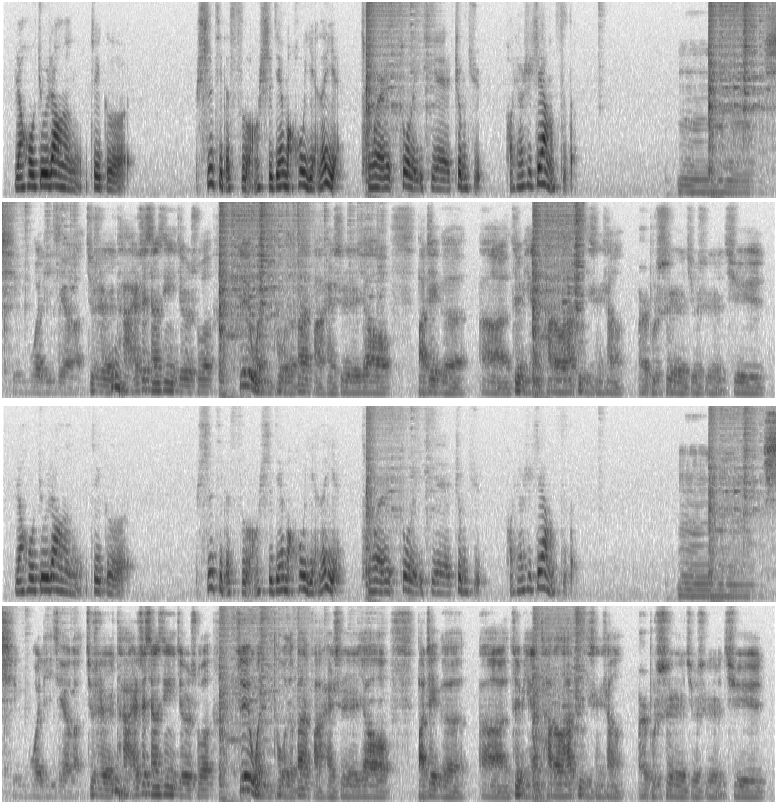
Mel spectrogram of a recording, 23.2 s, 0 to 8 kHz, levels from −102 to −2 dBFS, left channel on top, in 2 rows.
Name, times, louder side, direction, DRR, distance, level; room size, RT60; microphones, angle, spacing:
voice 1, 0.2-1.9 2.9-5.1 5.4-7.2 7.6-8.5 13.3-13.4, left 6 dB, 80° left, 0.4 m, -28 dB
sound 1, 5.4-6.5 6.8-6.9 8.9-9.0 9.9-10.0 10.6-12.8 14.9-16.5 16.8-17.4 19.6-20.4, left 7 dB, 35° left, 0.9 m, -37 dB
voice 2, 10.1-20.9 21.1-23.0, right 3 dB, 45° right, 2.3 m, -36 dB
8.8 x 5.9 x 2.2 m
head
